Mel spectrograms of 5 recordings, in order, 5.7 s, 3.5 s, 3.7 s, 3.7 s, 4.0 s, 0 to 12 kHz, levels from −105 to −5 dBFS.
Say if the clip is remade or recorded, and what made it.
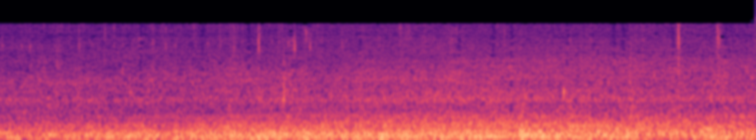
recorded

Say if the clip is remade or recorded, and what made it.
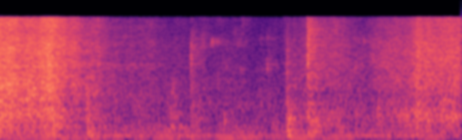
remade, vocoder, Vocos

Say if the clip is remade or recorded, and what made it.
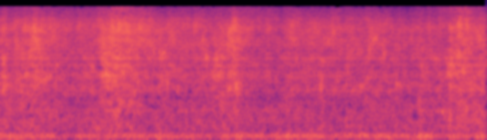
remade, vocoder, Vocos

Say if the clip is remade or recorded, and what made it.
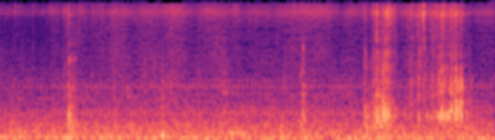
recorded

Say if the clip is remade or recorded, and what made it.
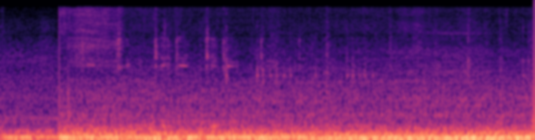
recorded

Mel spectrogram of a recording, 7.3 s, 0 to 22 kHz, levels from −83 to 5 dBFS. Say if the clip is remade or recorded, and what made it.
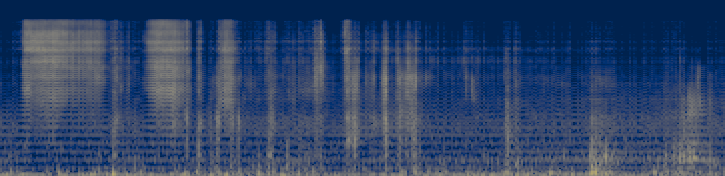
remade, vocoder, Vocos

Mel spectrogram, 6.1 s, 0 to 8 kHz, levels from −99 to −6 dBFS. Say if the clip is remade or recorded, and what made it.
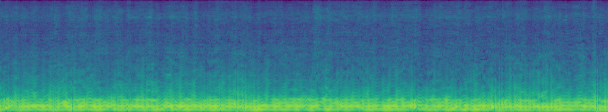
remade, vocoder, Vocos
